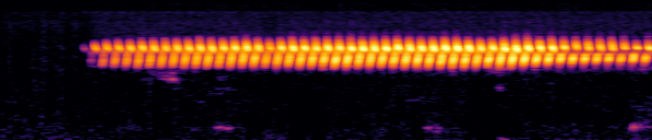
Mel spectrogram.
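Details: Chipping sparrow in Montana, a bird of dry, open conifer woodland, giving its dry, mechanical, insect-like trill: a long, even, very rapid run of high chips lasting about three seconds, with no other sounds.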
